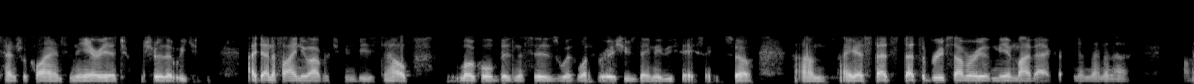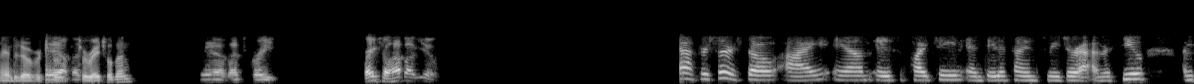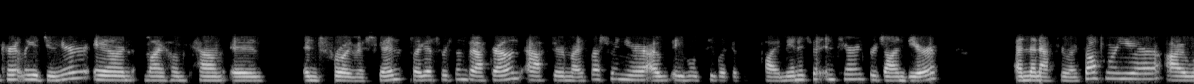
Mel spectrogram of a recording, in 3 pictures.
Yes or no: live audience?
no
